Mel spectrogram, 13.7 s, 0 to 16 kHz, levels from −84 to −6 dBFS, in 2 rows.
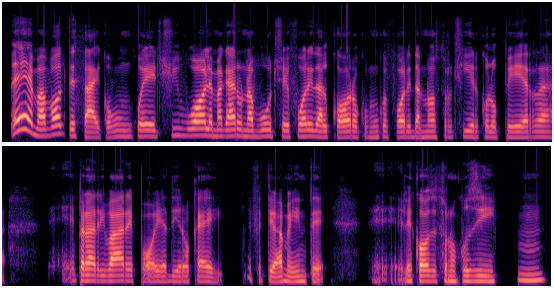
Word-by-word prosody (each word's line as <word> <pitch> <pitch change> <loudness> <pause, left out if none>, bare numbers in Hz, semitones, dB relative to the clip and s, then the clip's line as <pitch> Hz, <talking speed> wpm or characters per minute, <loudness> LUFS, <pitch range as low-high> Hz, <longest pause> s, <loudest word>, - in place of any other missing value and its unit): Eh, 315 0 +7
ma 170 -7 +3
a - - +6
volte 210 -1 +2
sai 140 -5 +2
comunque 155 +3 -2
ci 185 +5 -12
vuole 180 0 +3
magari 165 +1 +3
una 155 -2 +1
voce 155 0 -5
fuori 160 +2 -1
dal 145 -2 +1
coro, 145 +1 +1
o - - -8
comunque 140 +1 -11
fuori 140 0 -1
dal 140 0 -2
nostro 145 0 -6
circolo, 145 -2 -7
per 140 0 -1 0.8
e - - -21
ehm, 155 - -10
per 155 -1 +4
arrivare 145 0 +4
poi 135 -1 -2
a - - +1
dire: 135 -1 -5
"Okay, 130 -2 -1 0.4
effettivamente, 130 - -1 0.5
ehm, - - -15 0.2
le 140 0 -2
cose 140 0 +4
sono 135 0 -3
così." 140 -1 -1 0.3
Mh? 160 0 -3
145 Hz, 155 wpm, -27 LUFS, 140-160 Hz, 0.8 s, Eh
